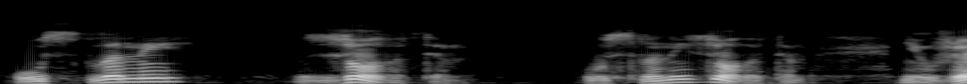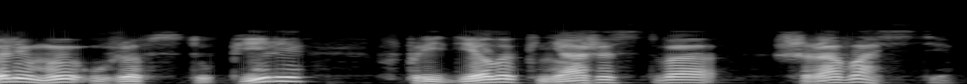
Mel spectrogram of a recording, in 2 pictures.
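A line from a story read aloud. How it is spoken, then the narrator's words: Barely audible repeating. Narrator (Russian): он чуть слышно повторял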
